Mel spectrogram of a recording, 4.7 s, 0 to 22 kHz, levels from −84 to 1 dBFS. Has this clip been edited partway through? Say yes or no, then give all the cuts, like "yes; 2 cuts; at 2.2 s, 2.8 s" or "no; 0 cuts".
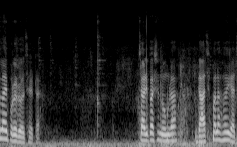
no; 0 cuts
